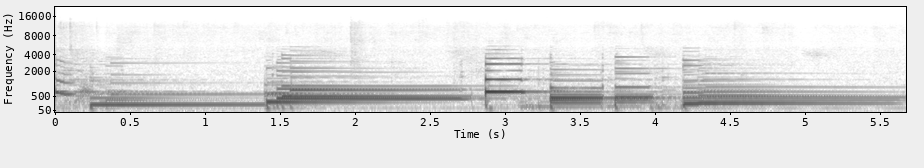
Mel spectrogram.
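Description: Background music: guitar chords plucked slowly, about five in all, each left to ring and fade before the next.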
